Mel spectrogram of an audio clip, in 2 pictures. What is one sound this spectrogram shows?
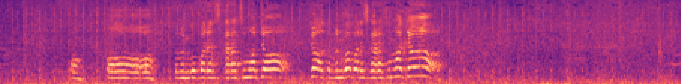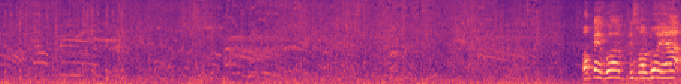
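A young man talks loudly and with animation into a close microphone.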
